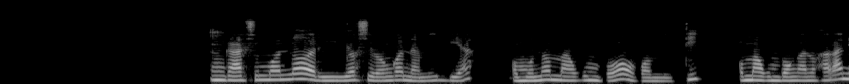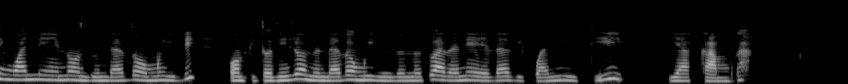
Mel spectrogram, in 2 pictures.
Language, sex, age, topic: Oshiwambo, female, 25-35, agriculture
